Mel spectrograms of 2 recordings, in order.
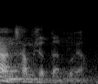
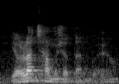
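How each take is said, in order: First: 안 dropped low and softer, falling; stress on 안. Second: 열라 punched with a rise; stress on 열라. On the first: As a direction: lean on 안 quietly as a teasing question. (안을 낮고 조용히 강조) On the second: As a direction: hit 열라 hard to answer the question. (열라를 세게 강조) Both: Shown as a demonstration.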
